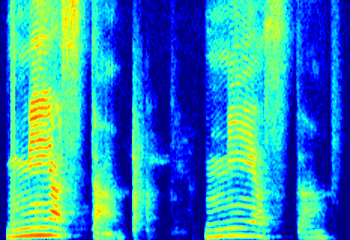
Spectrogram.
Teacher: But o is not stressed, so pronounce it as a. It will be reduced.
